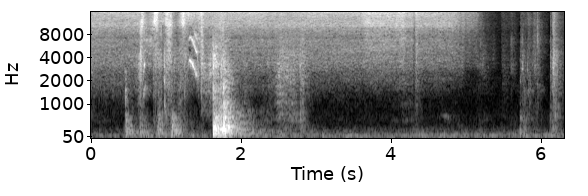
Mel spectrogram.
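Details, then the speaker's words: Steady sharp hiss of air escaping from a nail puncture in a tire, over handling clatter, while a reamer tool is worked into the hole before plugging. "okay you can hear a little bit of the air coming out just trying to get it in there now i'm going to go in and out a couple times"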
